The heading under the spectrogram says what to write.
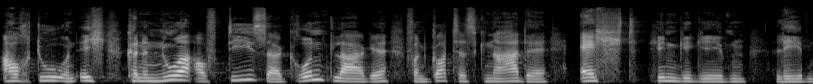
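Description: No technical faults are audible.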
